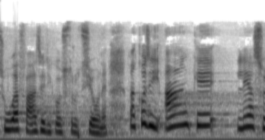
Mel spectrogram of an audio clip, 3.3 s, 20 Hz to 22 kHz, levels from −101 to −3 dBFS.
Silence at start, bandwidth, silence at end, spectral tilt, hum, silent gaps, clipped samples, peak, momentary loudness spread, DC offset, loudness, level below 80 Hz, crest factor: 0 s; 12.5 kHz; 0 s; -5 dB/octave; none; none; under 0.1%; 0 dBFS; 8 LU; 2%; -15 LUFS; -48 dBFS; 14 dB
